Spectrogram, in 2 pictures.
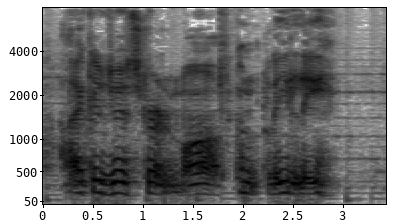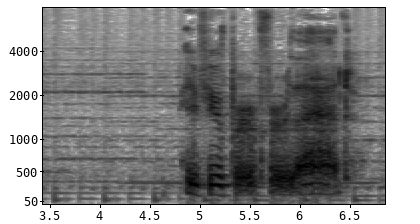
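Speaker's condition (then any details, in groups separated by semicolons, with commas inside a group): Cerebral palsy; affects limbs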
